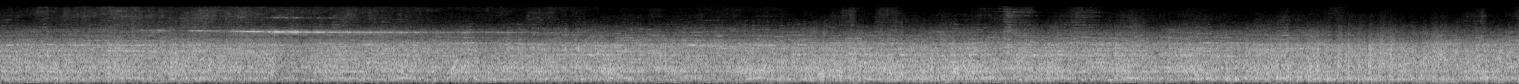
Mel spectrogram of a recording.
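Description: Freight cars of a BNSF intermodal train, loaded with truck trailers, rolling past at steady speed with a continuous loud noise of wheels on rail. A high, thin wheel squeal comes in about a second and a half in and slides slightly lower before fading a few seconds later.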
